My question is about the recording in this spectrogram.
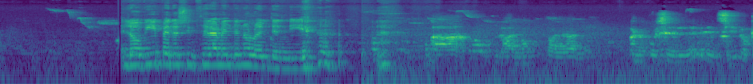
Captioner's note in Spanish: risas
